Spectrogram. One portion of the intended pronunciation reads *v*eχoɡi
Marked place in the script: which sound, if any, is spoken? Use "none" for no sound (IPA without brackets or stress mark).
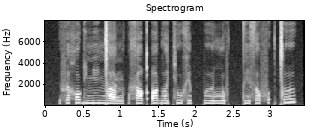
f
